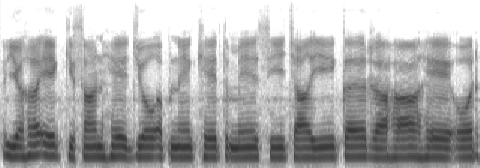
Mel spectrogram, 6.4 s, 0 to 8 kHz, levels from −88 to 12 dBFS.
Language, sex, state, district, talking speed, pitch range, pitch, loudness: Hindi, male, Madhya Pradesh, Dhar, 120 wpm, 130-135 Hz, 130 Hz, -14 LUFS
